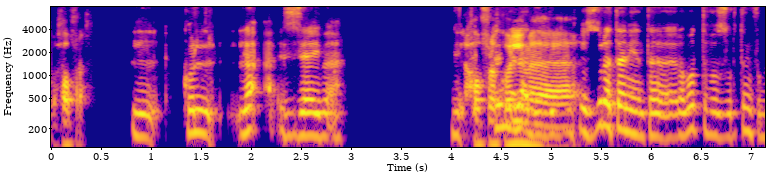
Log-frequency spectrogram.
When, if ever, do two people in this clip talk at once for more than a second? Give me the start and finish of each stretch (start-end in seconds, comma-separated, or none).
4.1-5.4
